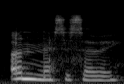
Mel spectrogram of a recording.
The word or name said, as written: unnecessary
